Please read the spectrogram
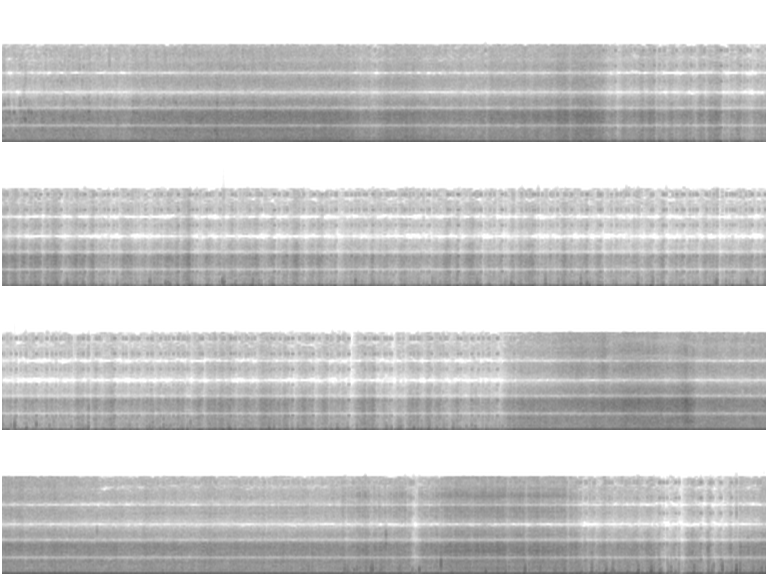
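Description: A jon boat's outboard motor revving up, its note rising over the first few seconds, then running steadily under way, with a slight change in engine note about two-thirds of the way through.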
